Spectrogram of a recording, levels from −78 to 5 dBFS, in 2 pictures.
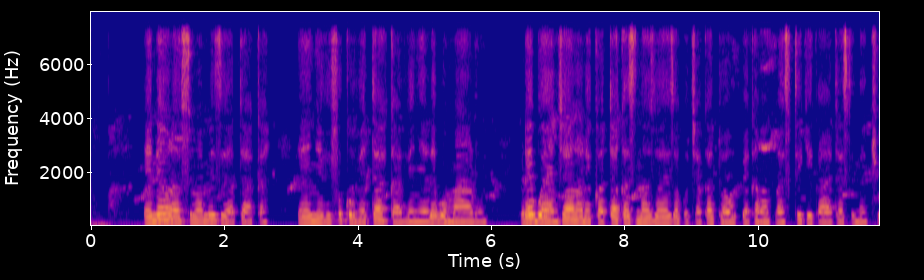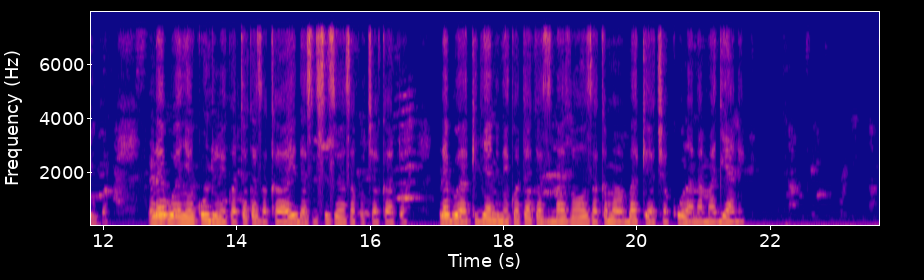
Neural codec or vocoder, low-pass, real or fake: none; 7.2 kHz; real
